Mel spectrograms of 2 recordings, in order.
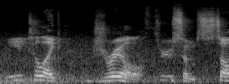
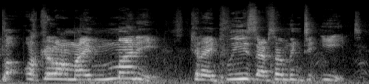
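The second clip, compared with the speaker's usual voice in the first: higher, begging bear voice; pleading Blue Bear; 5 semitones higher than usual. Acted. Blue Bear begging the old people for food. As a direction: beg for food while proud of the gold.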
